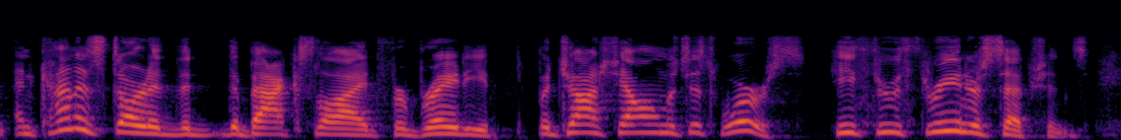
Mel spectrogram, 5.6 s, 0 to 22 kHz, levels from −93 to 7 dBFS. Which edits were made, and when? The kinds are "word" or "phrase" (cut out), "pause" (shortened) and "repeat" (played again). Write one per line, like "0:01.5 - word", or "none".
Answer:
0:04.1 - pause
